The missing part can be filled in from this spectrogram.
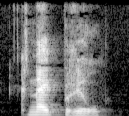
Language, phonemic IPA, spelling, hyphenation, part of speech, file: Dutch, /ˈknɛi̯p.brɪl/, knijpbril, knijp‧bril, noun, Nl-knijpbril.ogg
- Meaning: pince-nez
